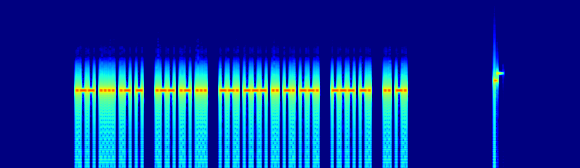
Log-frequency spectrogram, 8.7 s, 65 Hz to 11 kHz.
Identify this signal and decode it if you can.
Morse code, heard as a keyed tone, about 40 wpm, 700 Hz. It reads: WHAT WAS GOING ON IN
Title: Sets of 5 Words Encore 40wpm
